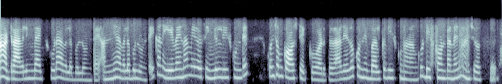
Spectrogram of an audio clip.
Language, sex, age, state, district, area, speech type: Telugu, female, 18-30, Telangana, Ranga Reddy, urban, conversation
